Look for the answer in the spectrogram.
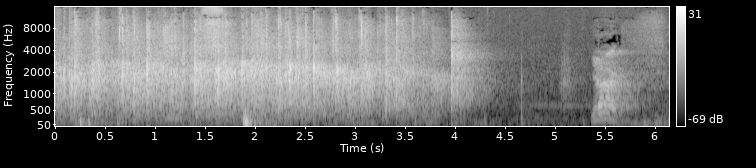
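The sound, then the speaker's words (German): Steady, dense applause from a crowd as a speaker comes to the front, filling the first four seconds, then fading out, followed by a brief quiet stretch and a short rising voice-like sound at the end. “Du darfst gerne nach vorne kommen mit einem Applaus und uns kurz mit hineinnehmen.”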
